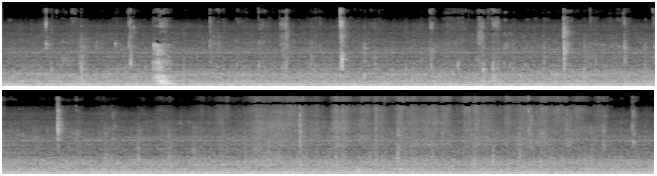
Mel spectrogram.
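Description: A person chewing food, close-up: soft wet mouth clicks and smacks scattered throughout over a steady low hum, with one brief louder sound about two seconds in.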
